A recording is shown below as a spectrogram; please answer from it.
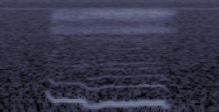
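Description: A Scottish Fold cat snores with one long, low, droning breath and a soft airy hiss.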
